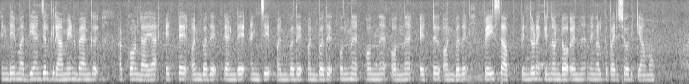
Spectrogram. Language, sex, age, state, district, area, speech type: Malayalam, female, 30-45, Kerala, Kasaragod, rural, read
